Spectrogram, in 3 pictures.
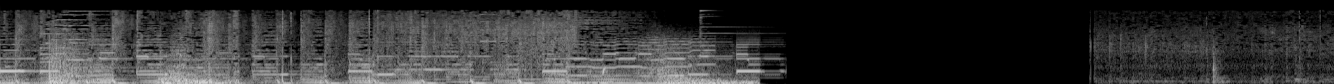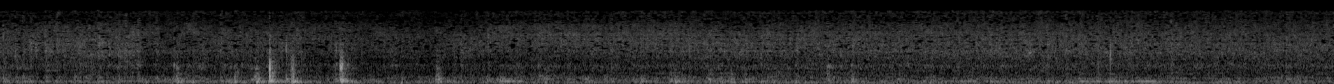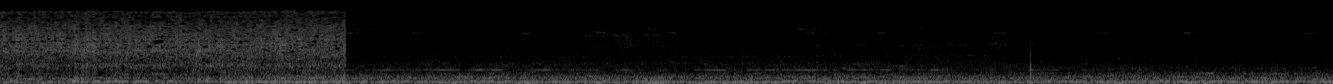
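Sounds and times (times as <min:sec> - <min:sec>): vegetables sizzling in a wok: 0:04.1 - 0:05.9, 0:10.9 - 0:30.2.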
